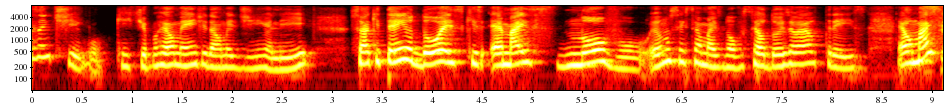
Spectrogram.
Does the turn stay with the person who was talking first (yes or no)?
no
